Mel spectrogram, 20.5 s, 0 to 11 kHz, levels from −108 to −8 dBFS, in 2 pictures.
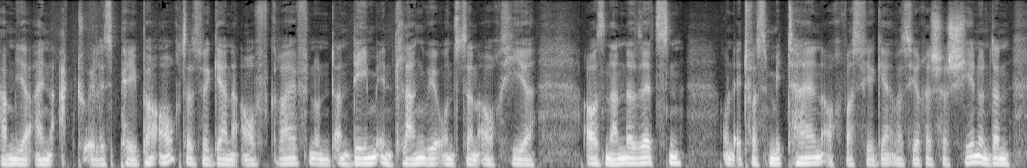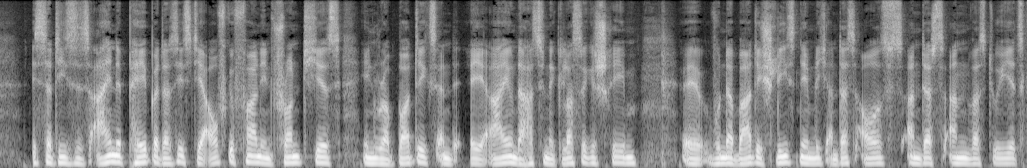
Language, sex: German, male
